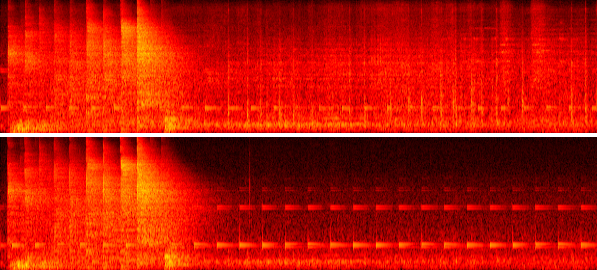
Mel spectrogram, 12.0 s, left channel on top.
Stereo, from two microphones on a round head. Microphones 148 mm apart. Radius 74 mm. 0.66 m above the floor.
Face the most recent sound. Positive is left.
turn(degrees=10)  # may be behind; listen again after turning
